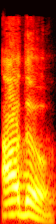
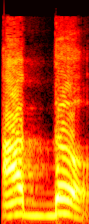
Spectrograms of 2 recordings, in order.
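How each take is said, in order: First: The syllable ends cleanly on the consonant. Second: An extra vowel is added after the final consonant. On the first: The speaker calls it right. "একবারে" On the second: The speaker calls it wrong. "এরকম বলা যাবে না"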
